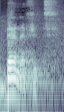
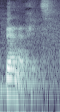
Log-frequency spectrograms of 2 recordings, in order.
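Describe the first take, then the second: Both takes have the same delivery.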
